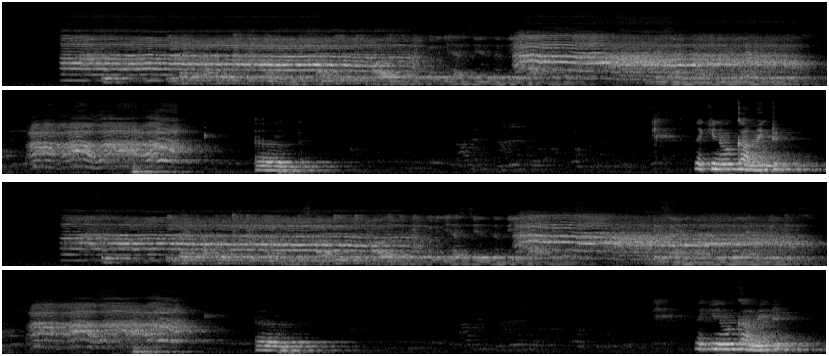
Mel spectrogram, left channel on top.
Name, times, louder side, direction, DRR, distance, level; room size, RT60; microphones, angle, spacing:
sound 1, 0.6-4.2 5.1-8.0 8.5-10.0, left 3 dB, 25° left, 0.3 m, -29 dB
voice 1, 1.6-5.8 6.4-8.1, right 1 dB, 45° right, -4 dB, 1.2 m, -35 dB
voice 2, 10.8-11.2 12.8-12.9 13.3-13.5 14.7-16.1, left 1 dB, 85° left, 5 dB, 0.5 m, -25 dB
6.3 x 2.1 x 3.7 m, 1.2 s
head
